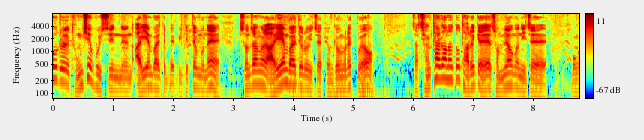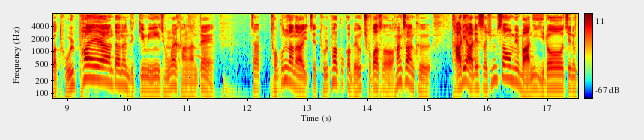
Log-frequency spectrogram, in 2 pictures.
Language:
Korean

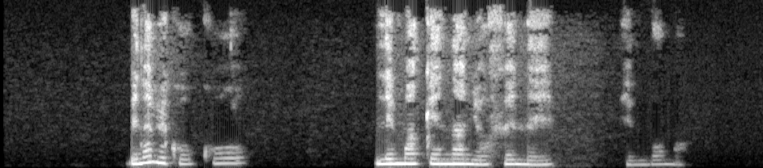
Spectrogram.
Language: Tunen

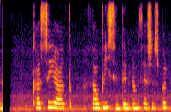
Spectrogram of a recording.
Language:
Icelandic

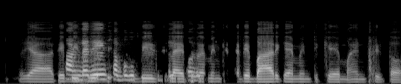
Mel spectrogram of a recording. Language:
Odia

